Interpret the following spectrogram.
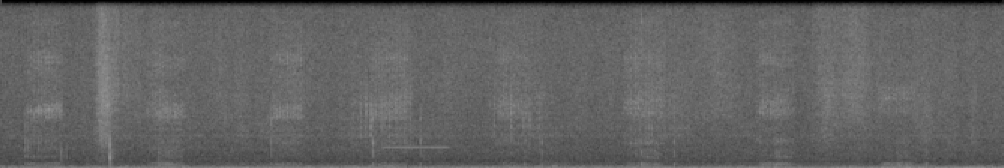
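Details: Massaged senior cat Heidi, once arthritic and uncomfortable, purrs loudly and continuously; low rhythmic rumbling with regular breath swells, punctuated by brief scratchy hand-stroking sounds and one faint short tone.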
